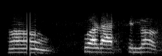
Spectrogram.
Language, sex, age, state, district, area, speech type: Odia, female, 60+, Odisha, Gajapati, rural, conversation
